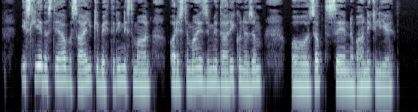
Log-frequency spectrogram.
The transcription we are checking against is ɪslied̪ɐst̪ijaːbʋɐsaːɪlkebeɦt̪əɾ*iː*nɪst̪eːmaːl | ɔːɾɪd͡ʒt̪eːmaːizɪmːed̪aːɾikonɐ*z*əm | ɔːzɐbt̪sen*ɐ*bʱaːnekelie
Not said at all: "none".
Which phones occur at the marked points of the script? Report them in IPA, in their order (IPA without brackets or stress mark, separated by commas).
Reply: iː, z, ɐ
